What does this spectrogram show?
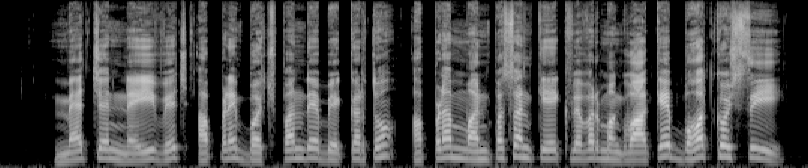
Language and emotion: Punjabi, happy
